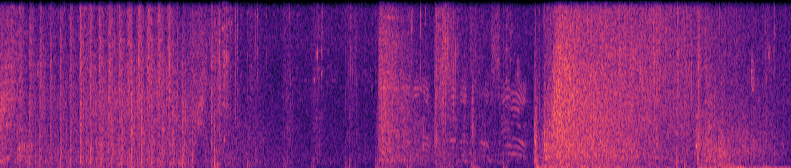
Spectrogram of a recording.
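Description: Footsteps thud on a hard rooftop.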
